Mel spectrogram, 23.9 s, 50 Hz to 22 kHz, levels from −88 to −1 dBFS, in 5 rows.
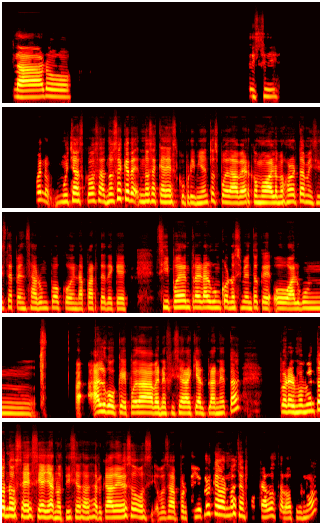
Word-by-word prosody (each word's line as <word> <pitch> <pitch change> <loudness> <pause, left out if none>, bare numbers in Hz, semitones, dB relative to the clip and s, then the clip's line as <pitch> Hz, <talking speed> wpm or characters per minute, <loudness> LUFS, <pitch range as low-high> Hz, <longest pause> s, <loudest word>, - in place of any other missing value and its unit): Claro. 235 0 +2 2.7
Y 245 -2 -9
sí. 250 -1 -12 1.1
Bueno, 295 -5 -3
muchas 245 +5 0
cosas, 260 -2 -2
no 255 +2 0
sé 350 +4 +1
que 320 -4 +4
no 250 +1 -1
sé 260 -1 -3
que 230 -2 +1
descubrimientos 225 +1 -4
pueda 220 -3 +2
haber, 215 +3 +2
como 215 -1 +2
a 210 - +8
lo 215 - +1
mejor 225 +3 -2
ahorita 245 +2 0
me 230 -2 -6
hiciste 210 +2 -9
pensar 195 -1 -6
un 195 0 -8
poco 200 -2 -6
en 185 - -7
la 180 0 -6
parte 195 0 -6
de 185 -1 -8
que 180 -1 -6 0.4
si 220 -2 -7
pueden 225 +1 +2
traer 215 0 +1
algún 210 -1 0
conocimiento 205 0 -5
que 195 -2 -4
o 190 -1 0
algún 190 -1 -5 0.6
a 440 - -1 0.2
algo 230 -3 +5
que 215 -3 -2
pueda 210 0 +6
beneficiar 200 +1 0
aquí 200 +1 +2
al 195 -3 0
planeta. 205 - -1 0.6
Por 235 0 +3
el 225 -1 +7
momento, 255 +6 +5
no 265 -1 +3
sé, 235 -1 +1
si 240 - -2
haya 230 +1 +5
noticias 210 +1 -4
acerca 215 +1 +1
de 225 +1 +2
eso, 260 -3 -2
o 220 +1 -3
sí - - -19
o 200 - -10
sea, 210 0 0
porque 220 +2 -9
yo 245 - -2
creo 340 +2 -3
que 330 -3 +4
van 290 -2 +4
más 310 +1 -1
enfocados 230 +1 -3
al 210 - -4
otro, 205 0 -7
¿no? 230 +5 -7
220 Hz, 180 wpm, -22 LUFS, 200-240 Hz, 2.7 s, a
